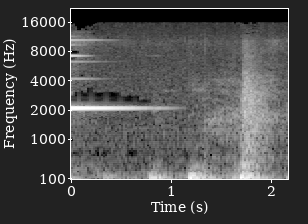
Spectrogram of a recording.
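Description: A phone notification chime: one bright ding that starts suddenly and fades out over about a second, followed by a brief rustle.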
